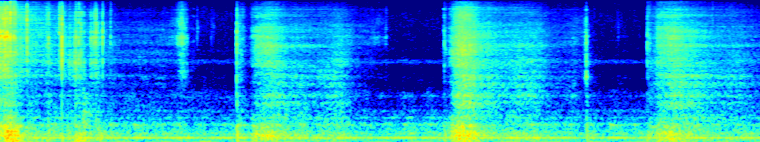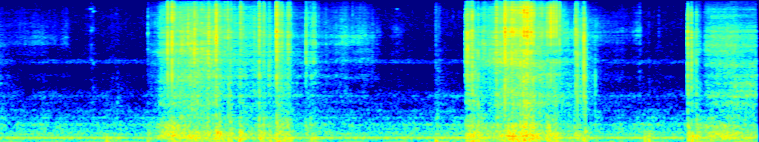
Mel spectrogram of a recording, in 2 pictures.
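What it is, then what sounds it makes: Kinetic sand scraped with a metal scoop. A metal ice cream scoop scrapes and scoops through green kinetic sand packed in a small clear plastic round tub held in one hand, shaping it into balls with loose crumbs around. Irregular bursts of bright, gritty scraping and crunching rise and fall over a faint steady low hum.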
